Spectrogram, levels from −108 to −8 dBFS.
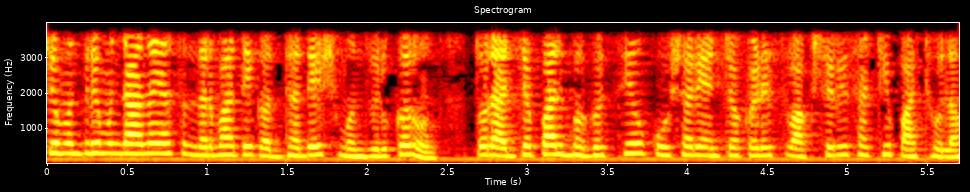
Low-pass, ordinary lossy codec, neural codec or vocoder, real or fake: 3.6 kHz; AAC, 32 kbps; none; real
